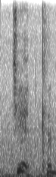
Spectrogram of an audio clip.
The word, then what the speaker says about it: Jitka: It's not a J. It's Jitka Design.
